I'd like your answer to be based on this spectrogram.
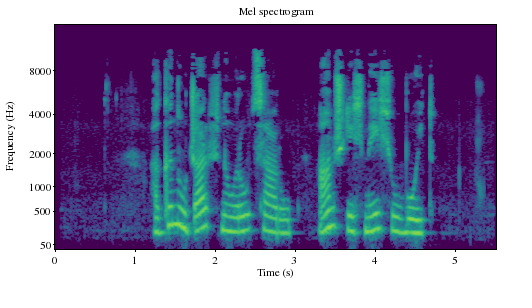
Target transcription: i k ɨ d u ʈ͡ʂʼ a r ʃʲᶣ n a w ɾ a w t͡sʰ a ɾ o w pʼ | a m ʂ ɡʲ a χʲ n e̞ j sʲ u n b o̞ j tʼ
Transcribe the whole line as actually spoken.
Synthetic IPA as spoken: a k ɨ n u ʈ͡ʂʼ a r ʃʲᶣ n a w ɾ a w t͡sʰ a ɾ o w pʼ | a m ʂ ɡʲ a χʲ n e̞ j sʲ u b o̞ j tʼ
